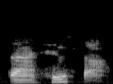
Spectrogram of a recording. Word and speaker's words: Hunstad: It's one of those names that is very Norwegian, so it would be pronounced Hunstad. Hunstad, right. The D is softer.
